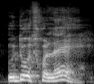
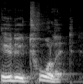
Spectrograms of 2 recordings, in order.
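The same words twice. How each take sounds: First: It is said with a French-style pronunciation. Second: It is said with an American Southern pronunciation.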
